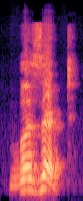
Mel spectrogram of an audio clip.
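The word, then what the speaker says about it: budget: बजट। क्या है भैया? बजट। तो हम यहां पर भी हमारा जी से पहले क्या आ रहा है? डी आ रहा है। तो डी क्या हो जाएगा? साइलेंट हो जाएगा।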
